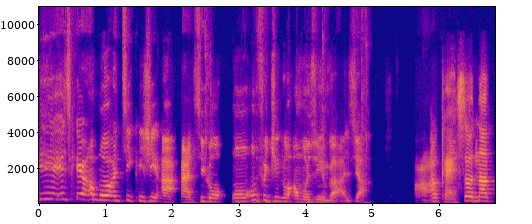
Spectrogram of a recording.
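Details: Man with Functional Neurological Disorder and foreign accent syndrome since 2019, alongside non-epileptic seizures, accent changing day to day, no control over output; today a Chinese-sounding accent during a bout of gibberish; functional foreign accent syndrome with gibberish speech.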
